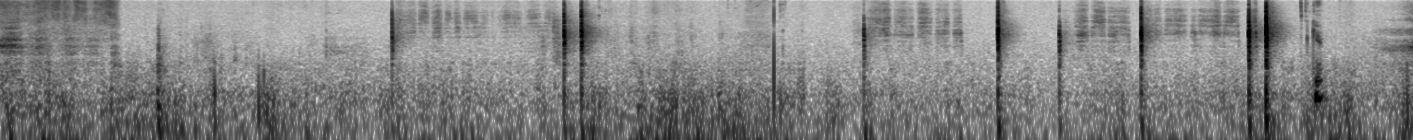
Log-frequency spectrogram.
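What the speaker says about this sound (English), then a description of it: "so let me write it." Pen or marker writing on a board while working through a quasi-compactness proof in the Zariski topology, with scratchy strokes and taps in irregular bursts, close and fairly quiet against a faint room hum.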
